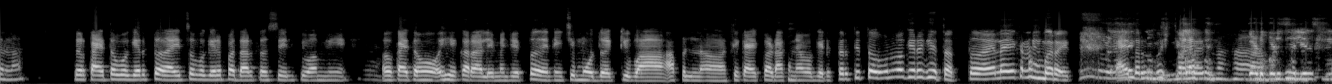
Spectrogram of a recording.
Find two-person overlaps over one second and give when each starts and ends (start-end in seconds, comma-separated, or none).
none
